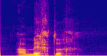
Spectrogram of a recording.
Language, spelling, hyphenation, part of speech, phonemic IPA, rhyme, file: Dutch, amechtig, amech‧tig, adjective / adverb, /aːˈmɛx.təx/, -ɛxtəx, Nl-amechtig.ogg
- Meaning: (adjective) 1. powerless 2. short of breath, panting, short-winded 3. forced, frantic; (adverb) in a forced, frantic way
